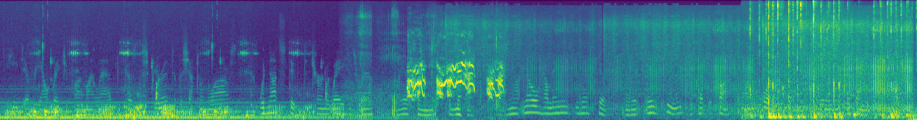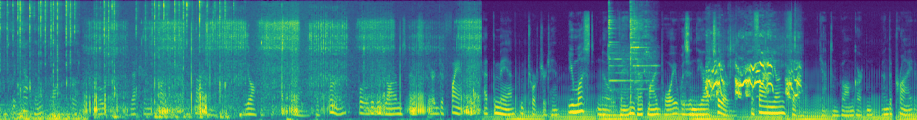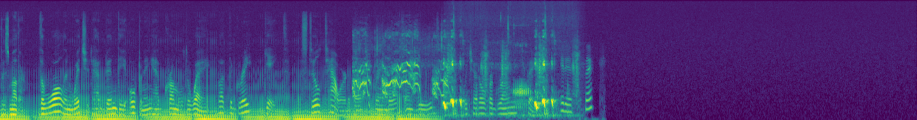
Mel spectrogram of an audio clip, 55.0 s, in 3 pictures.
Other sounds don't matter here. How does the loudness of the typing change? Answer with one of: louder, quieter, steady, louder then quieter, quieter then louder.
quieter.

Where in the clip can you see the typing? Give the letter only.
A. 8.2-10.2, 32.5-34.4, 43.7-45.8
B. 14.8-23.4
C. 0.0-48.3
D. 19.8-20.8
B.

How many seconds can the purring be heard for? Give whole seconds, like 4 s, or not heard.
48 s.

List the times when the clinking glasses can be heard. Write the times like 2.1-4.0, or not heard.
30.5-31.6.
